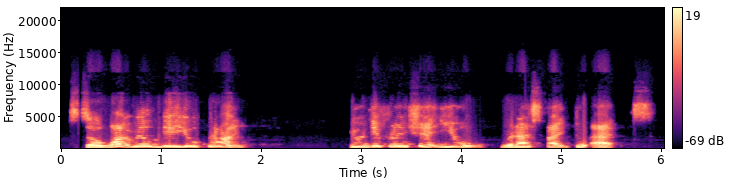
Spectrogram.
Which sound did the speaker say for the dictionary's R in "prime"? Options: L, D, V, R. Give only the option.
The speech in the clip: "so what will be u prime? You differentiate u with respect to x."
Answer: L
